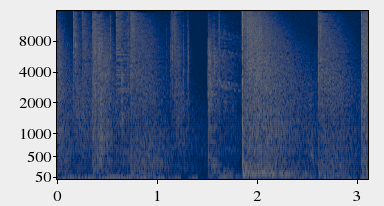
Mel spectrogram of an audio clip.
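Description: Gunfire volleys in the video game Rimworld come as several sharp, loud reports in clustered bursts with brief gaps between them, close and punchy, without voices.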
